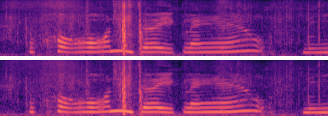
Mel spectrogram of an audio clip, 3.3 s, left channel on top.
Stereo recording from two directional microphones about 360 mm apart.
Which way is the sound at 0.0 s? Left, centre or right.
Centre.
